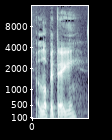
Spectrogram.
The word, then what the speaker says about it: Lopetegui: First of all, how do we pronounce his name? – Lopetegui. – Lopetegui? – Yeah, it's a Basque name.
